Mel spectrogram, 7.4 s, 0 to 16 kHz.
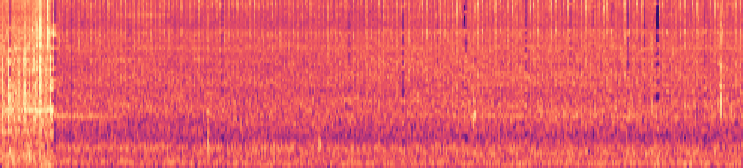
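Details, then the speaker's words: Ford F150 3V V8 after a refresh with new bearings: a brief loud bang at startup, then a quiet, steady, even idle with no knocks or ticking and no warning lights. Normal idle. "it's running good there's no check engine lights there's no lights whatsoever"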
